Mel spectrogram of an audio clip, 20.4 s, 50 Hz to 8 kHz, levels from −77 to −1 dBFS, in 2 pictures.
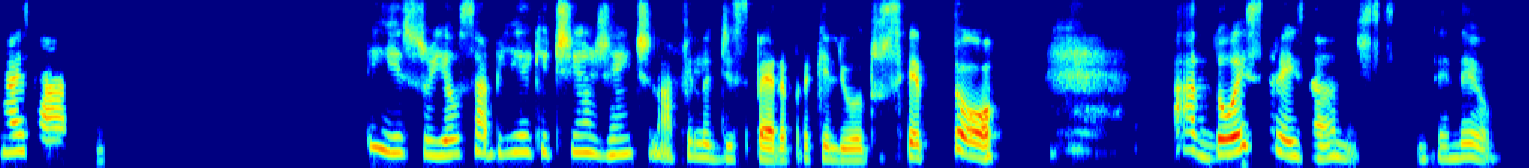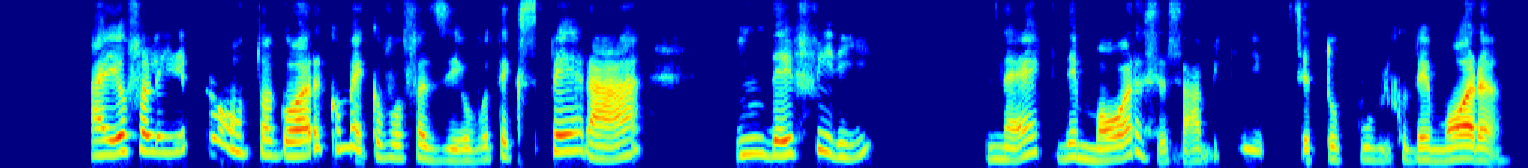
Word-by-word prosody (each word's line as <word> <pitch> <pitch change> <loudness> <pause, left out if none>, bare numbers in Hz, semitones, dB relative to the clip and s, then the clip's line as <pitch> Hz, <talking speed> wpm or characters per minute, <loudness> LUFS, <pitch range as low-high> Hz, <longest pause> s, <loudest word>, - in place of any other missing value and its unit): mais 260 +1 +1
rápido. 220 -10 -1 1.7
Isso. 250 -8 -2
E 215 - -4
eu 225 +2 0
sabia 255 0 -3
que 265 - -7
tinha 255 +1 +2
gente 230 +3 -1
na - - -5
fila 195 -3 -8
de 175 +1 -8
espera 160 -2 +3
para 170 - -10
aquele 160 -2 -5
outro 155 0 -3
setor - - +4 1.2
há 285 0 +1
2, 230 - +6
3 225 -8 -1
anos, 180 +1 -5 0.3
entendeu? 175 +1 -8 0.8
Aí 215 +1 +2
eu 255 - +7
falei: 260 -2 0
"E, 300 - -9
pronto, 275 - -4
agora 215 +5 +4
como 305 +3 -4
é 295 - +1
que 200 - -6
eu - - -7
vou 180 -1 -6
fazer? 155 -4 -5
Eu 150 - -6
vou 165 - -9
ter 195 +4 -5
que - - -6
esperar 265 -11 +3 0.6
indeferir", 230 - -3 0.8
né, 170 +8 -1
que 210 -7 -26
demora, 170 -3 +1
você 135 - -9
sabe 145 +1 -8
que 300 -2 -13
setor 155 +2 -7
público 160 0 -12
demora 160 +1 +5
215 Hz, 145 wpm, -24 LUFS, 170-255 Hz, 1.7 s, eu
